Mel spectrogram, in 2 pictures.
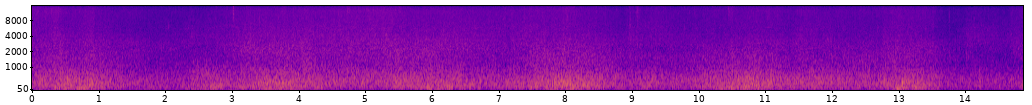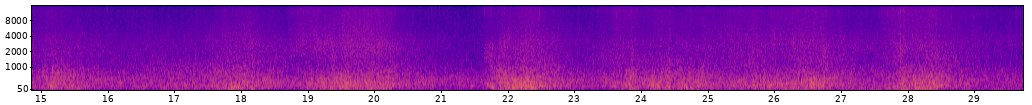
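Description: Sea surf washing onto a beach, rising and falling every two to three seconds, with wind in the background.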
